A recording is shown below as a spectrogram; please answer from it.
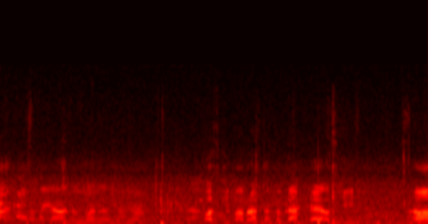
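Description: Several children's voices, faint and at a distance, calling and chattering in short bursts.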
